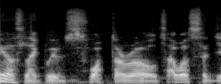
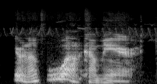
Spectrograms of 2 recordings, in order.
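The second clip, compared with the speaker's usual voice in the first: angry voice, pitched up; 5 semitones higher than usual. Reading a story aloud, a character answers a knock at the door: angry voice. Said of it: "an angry voice sounded from behind the door".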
